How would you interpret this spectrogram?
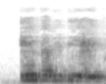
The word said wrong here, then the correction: WNBA: player. Did I say that right? It was a WNBA. Yeah, WNBA player. I said that right now?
